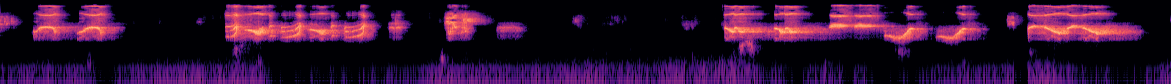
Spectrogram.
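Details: Japanese thrush (Turdus cardis) delivering long varied songs of rapid fluty whistles, repeated slurred notes and high twitters, in two bursts separated by a short quiet spell.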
